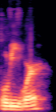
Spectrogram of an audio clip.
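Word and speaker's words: Liewr: name is and my last name is spelled l i e w r and it's pronounced leer and where are you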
